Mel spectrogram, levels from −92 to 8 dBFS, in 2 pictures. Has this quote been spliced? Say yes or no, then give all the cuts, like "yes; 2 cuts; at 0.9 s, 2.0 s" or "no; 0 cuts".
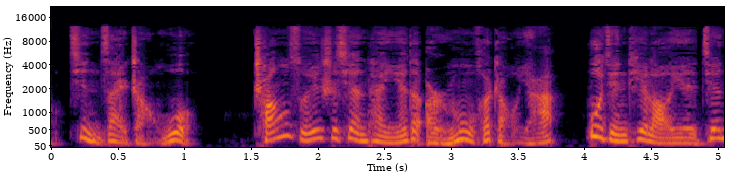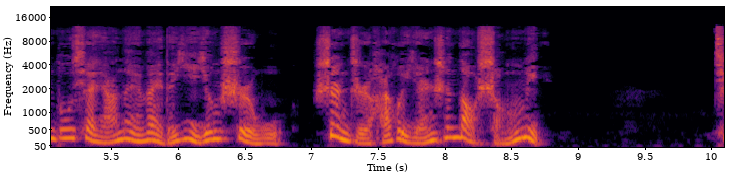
yes; 3 cuts; at 1.3 s, 3.9 s, 6.9 s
